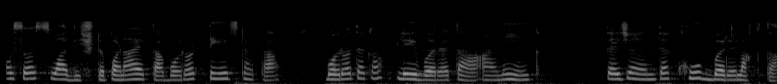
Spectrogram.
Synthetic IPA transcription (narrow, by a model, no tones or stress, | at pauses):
əsəsʋad̪iʂʈəpəɳ̃ajɛt̪abɔɾɔʈesʈat̪abɔɾɔt̪ɛkafleʋəɾjɛt̪aaɽ̃ik | t̪ɛd͡ʑent̪ɛ̃kʰuːp̚bəɾɛlaɡt̪a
